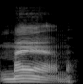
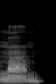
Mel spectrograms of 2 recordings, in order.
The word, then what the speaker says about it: ma'am: contributes to hair growth pronounce it ma'am not mum ma'am i pronounce it mum so it actually makes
